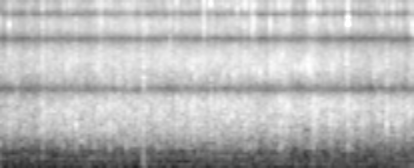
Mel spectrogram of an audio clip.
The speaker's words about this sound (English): And now you can clap and put your hands together, because isn't that great?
